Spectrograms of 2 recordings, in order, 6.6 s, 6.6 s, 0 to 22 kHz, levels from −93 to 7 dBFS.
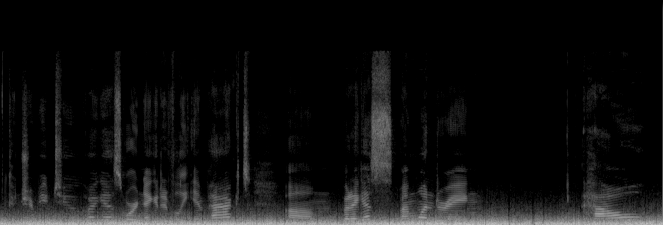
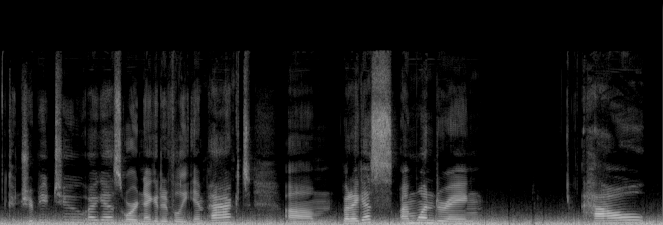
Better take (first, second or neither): second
